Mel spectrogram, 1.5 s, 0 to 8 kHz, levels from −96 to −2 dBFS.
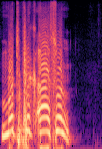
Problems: constant background noise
